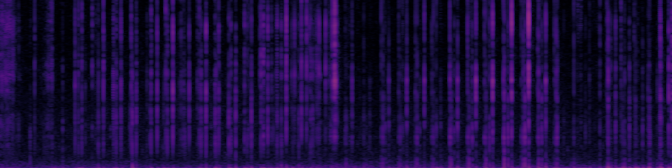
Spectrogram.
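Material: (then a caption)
Soap. A solid pink soap bar has its ribbed and embossed surfaces scratched quickly with long nails. The result is a dense run of sharp, dry, bright scratching clicks with a faint low rumble underneath, and a few louder scrapes stand out.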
